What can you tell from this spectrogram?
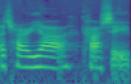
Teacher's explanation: there's a slightly long a on the last syllable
